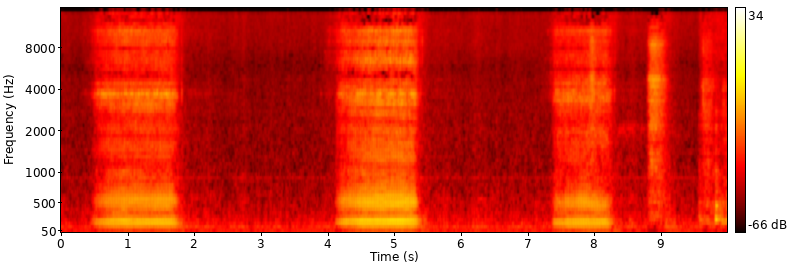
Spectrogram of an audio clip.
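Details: Sleeping dog snoring, recorded 2014-09-15: regular loud rattling snores, about one every three seconds, in a quiet room.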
